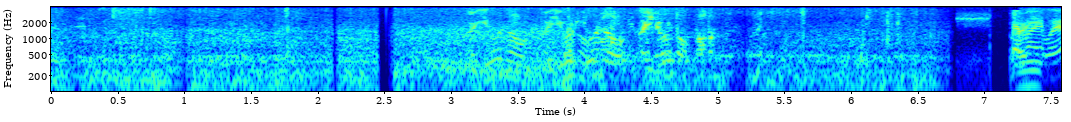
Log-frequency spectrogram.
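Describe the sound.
Muffled car-interior rumble and rushing wind noise from a moving car, carried over a speakerphone call while driving. A steady, dense roar sits under a talking voice, with two brief dropouts near the end.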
